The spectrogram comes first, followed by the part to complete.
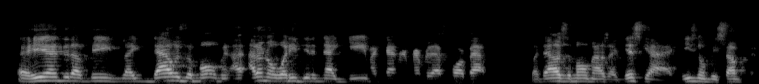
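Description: Against a quiet background, a man speaks very fast in a monotone, flat delivery, the sound dry with no echo. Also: fairly high pitch for a man. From Hawaii. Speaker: retired pro football player; interview guest. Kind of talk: casual interview chat. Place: home room. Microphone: webcam.

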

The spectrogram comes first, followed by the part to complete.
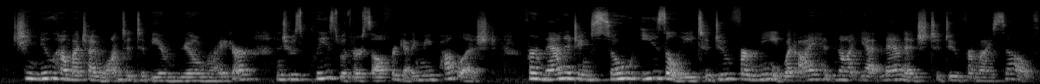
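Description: Audible room echo carries a woman's lively intonation as she speaks at a fairly quick pace, with an American accent and hardly any pauses. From US Southwest. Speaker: author; writer on a panel. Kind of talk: reading aloud. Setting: stage with audience. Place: meeting room. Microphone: podium.

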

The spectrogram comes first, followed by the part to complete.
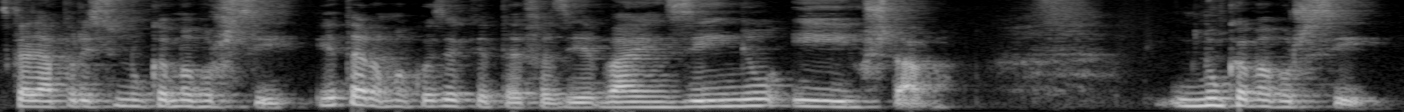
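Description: Very deep, low-pitched woman at a fairly quick pace with fairly even intonation. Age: 60s. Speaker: podcast co-host, wife of the host. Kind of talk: casual chat.

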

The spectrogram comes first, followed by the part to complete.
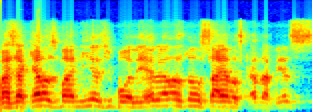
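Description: Against a quiet background, a man speaks at a moderate pace. His pitch is high, with ordinary variation. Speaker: football coach guest. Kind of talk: interview answer. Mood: jovial, laughing. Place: home room. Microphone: video call.

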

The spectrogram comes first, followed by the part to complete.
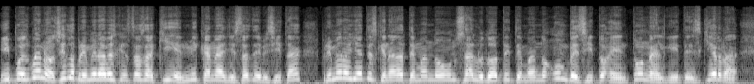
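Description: Speaking with a Mexican accent, a man with a high pitch and an animated tone races along at a very fast pace with lively intonation and hardly any pauses. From Mexico. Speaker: gaming youtuber. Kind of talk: gameplay commentary.

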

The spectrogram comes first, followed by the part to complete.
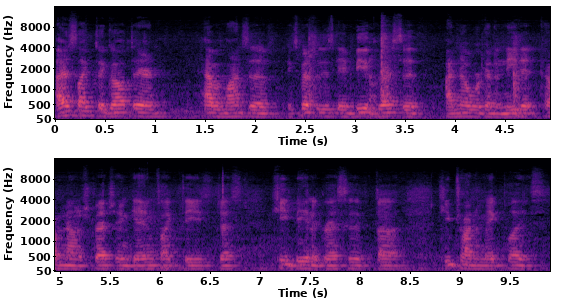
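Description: Over noticeable background noise, a man talks at a very fast pace in a monotone, flat intonation. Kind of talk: interview answer. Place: hall.

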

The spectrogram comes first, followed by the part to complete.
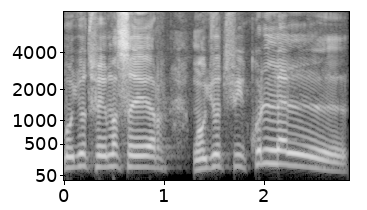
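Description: Speaking fairly slowly, a man uses lively intonation at a fairly high pitch. The background is quiet. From Sudan. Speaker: television and theatre director. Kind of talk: panel discussion on a play. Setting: stage with audience.

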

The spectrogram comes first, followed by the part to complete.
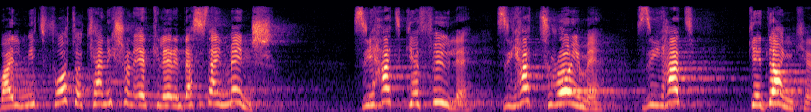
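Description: Against a quiet background, a woman with a Persian accent speaks at a very slow pace in a raised, projected voice, leaving long, frequent pauses. Her intonation is lively and her loudness swings widely. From Iran. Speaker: human rights activist. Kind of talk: speech. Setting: stage with audience. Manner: halting. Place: hall. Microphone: podium.

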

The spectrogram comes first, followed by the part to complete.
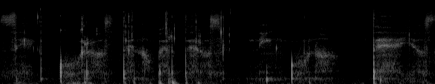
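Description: A woman whispering at a very slow pace. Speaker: ASMR creator. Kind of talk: soft-spoken ASMR talk to viewers. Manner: soft close-mic ASMR voice. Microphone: studio mic.

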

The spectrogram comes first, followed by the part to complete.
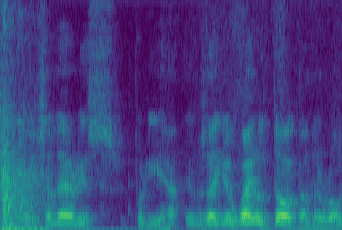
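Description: There is light background noise behind this man's voice. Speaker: interviewee. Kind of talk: interview answer. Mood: amused, storytelling. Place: home room. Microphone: camera far.

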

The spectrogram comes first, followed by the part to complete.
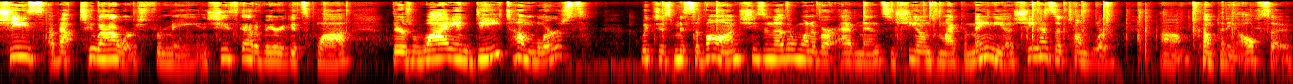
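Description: Over light background noise, a woman sounds animated and somewhat breathy, moving at a moderate pace with ordinary pitch variation. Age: 50s. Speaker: craft video creator. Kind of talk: livestream tutorial. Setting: craft room livestream. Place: home room. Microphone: phone near.

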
